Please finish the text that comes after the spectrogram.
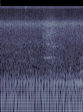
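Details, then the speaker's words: Honda Beat FI scooter, noisy CVT (panggilid): steady idle with fine, fast metallic chatter from the clutch plate; gears checked fine, clutch plate is the noise source and should be replaced. "So yun ang maingay Yung kanyang sa clutch plate so susunod palitan lang daw"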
